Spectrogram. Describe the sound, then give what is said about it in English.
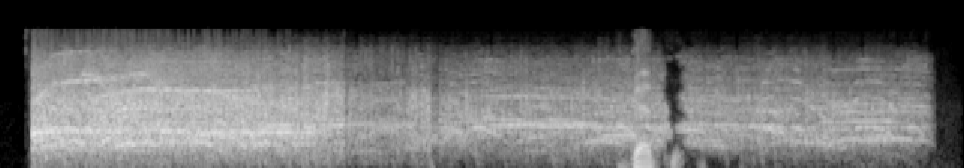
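A large crowd roars and cheers steadily at a sports game, a dense wash of voices with scattered shouts, holding loud for several seconds before easing slightly. “They won the previous game and now they got a bigger crowd.”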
